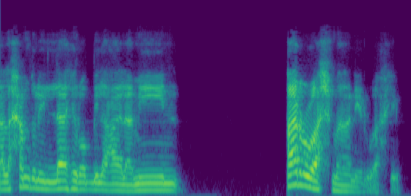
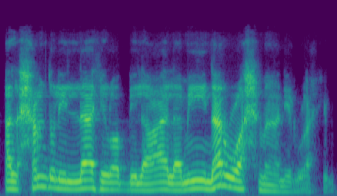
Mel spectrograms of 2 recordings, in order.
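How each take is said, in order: First: Slow recitation with a pause before আর রহমানির, hamza of আর voiced; recite, stop after আলামিন, then restart with a clear আ in আর রহমানির; stop before ar-Rahman. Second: Slow and run together as আলামিনার রহমানির, no hamza on আর; joined recitation. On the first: Teacher showing students stopping, slow, with the hamza sounded. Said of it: "যেহেতু ওয়াকফ করেছি". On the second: Teacher showing students joining the verses, slow, the hamza dropped. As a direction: carry the nun of আলামিন straight into র রহমানির without a break. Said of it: "কেউ যদি মিলিয়ে পড়ে".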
